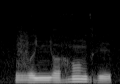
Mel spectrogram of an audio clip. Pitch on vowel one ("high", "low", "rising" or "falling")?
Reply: low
